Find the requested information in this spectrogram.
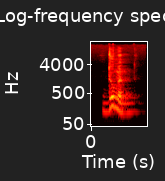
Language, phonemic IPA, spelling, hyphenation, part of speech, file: Dutch, /ˈdumə(n)/, doemen, doe‧men, verb, Nl-doemen.ogg
- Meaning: to doom, to condemn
